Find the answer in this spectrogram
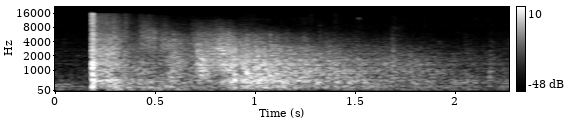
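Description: A single shotgun shot at a clay target, a sharp crack about a fifth of a second in, followed by a long rolling echo that fades away over about a second and a half. The target is broken by the shot.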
